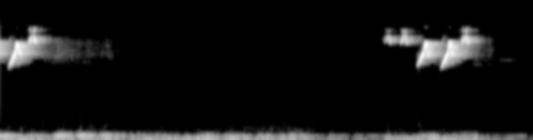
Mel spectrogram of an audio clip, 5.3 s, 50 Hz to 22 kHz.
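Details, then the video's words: Javan sparrow (gelatik wingko) tutor song for training songbirds. A brief high chirp opens, then a low murmur of flowing water fills the gap, and a second short phrase of sharply descending chirps follows. "MASTERAN GELATIK WINGKO Gacor Berjeda 1-3 Menit"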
